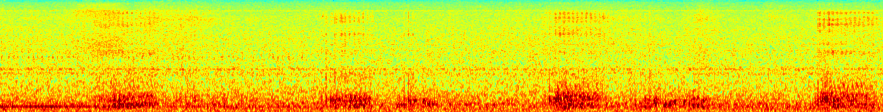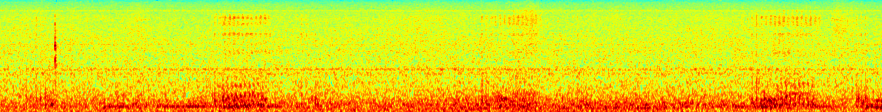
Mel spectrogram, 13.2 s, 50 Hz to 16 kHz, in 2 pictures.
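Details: Heidi, a pet cat, purring while massaged during a sun bath, November 19, 2020; soft rumbling purr swelling in pulses roughly every two seconds with each breath, steady low hum underneath.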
